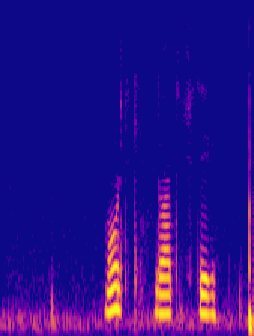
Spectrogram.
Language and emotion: Russian, neutral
